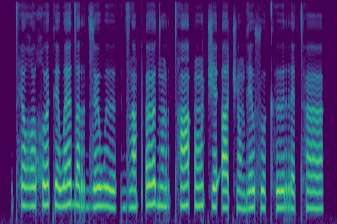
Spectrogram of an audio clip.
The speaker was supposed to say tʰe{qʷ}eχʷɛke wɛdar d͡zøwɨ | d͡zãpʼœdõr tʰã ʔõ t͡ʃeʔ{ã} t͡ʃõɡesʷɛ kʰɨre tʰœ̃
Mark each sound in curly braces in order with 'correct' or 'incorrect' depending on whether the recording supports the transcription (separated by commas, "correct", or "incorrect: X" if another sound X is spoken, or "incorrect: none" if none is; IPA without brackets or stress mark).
incorrect: ʁʷ, incorrect: a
